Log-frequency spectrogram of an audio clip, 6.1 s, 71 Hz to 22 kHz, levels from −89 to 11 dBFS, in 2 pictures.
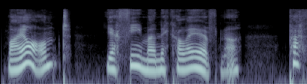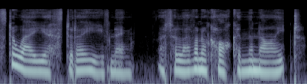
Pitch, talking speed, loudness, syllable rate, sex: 190 Hz, 135 wpm, -20 LUFS, 5.7 syllables/s, female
